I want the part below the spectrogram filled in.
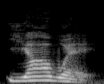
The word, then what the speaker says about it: Yahweh: Yud, He, Vav, He are the four Hebrew letters that are correctly, I believe, pronounced Yahweh.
